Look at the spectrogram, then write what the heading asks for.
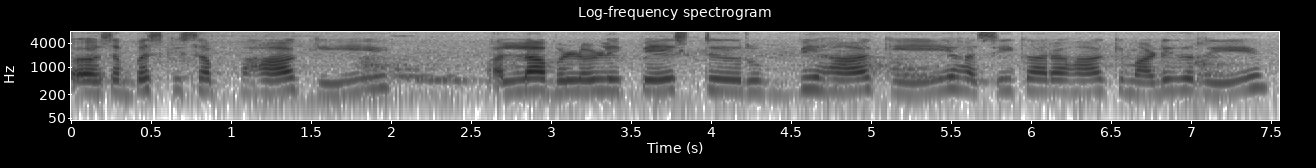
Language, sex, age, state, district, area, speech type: Kannada, female, 30-45, Karnataka, Gadag, rural, spontaneous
